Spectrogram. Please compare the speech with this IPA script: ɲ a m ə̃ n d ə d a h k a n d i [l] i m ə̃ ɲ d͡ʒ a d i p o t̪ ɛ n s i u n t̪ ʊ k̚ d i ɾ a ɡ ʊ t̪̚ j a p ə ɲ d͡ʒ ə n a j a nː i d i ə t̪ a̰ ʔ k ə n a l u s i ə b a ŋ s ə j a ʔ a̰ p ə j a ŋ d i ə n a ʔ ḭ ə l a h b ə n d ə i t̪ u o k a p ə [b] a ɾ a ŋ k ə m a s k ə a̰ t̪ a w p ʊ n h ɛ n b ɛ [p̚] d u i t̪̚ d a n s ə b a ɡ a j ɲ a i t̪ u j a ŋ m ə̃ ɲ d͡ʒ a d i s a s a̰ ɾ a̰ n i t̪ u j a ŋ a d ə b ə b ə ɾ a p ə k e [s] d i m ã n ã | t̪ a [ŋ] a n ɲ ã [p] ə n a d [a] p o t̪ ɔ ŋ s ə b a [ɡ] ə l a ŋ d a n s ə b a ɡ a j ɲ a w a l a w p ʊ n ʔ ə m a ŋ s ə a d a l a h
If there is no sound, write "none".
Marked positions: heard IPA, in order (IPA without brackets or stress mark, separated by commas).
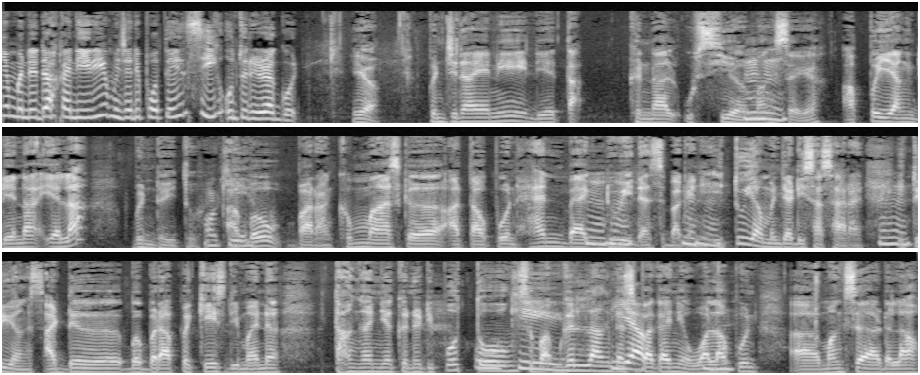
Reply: ɾ, b, k̚, s, ŋ, k, i, ɡ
